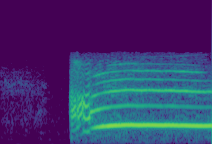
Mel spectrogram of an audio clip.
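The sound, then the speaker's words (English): A phone caller imitates a wolf howl: one sustained, steady tonal howl that rises quickly and holds a long, clear pitch, loud, starting after a brief silence. “Well, before you go, you want to give us a howl?”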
